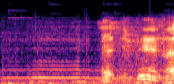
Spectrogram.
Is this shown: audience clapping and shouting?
no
